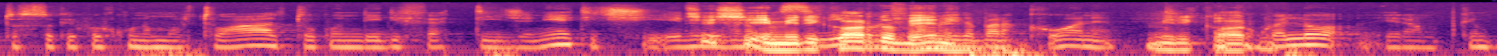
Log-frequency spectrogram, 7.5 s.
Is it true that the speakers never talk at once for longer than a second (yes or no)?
no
